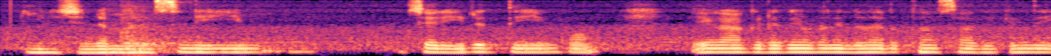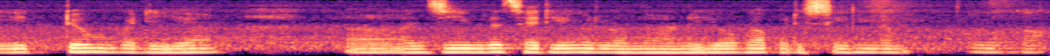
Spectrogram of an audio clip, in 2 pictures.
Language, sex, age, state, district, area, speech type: Malayalam, female, 30-45, Kerala, Kollam, rural, spontaneous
